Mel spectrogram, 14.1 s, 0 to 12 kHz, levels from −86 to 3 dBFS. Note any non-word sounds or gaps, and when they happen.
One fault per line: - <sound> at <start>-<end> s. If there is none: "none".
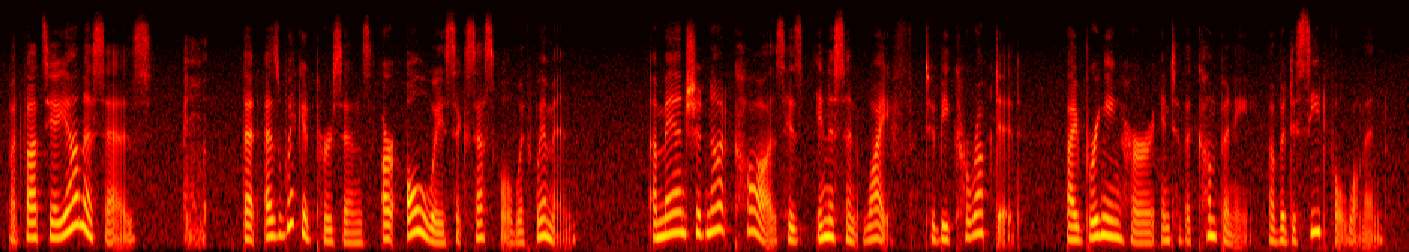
- cough at 1.8-2.1 s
